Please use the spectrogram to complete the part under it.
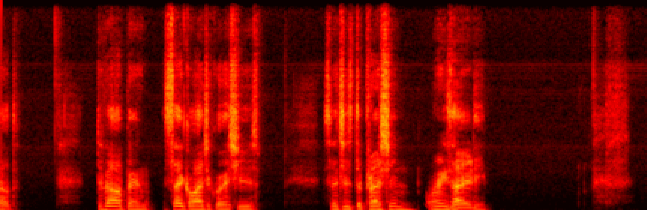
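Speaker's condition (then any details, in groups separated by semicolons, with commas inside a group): Cerebral palsy, spastic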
